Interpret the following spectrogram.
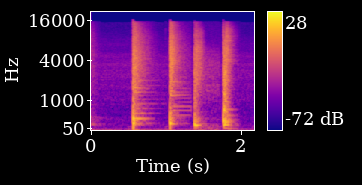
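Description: Snare drum samples auditioned one after another from a sample browser: four short snare hits at uneven intervals, each a different sound, some with a ringing pitched tone.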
